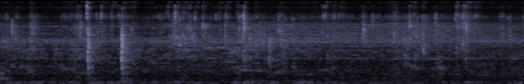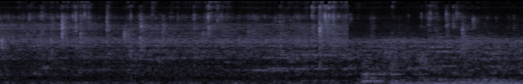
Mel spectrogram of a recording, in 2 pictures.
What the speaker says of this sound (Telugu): నీళ్ళు కూడా కలిపేటప్పుడు మనం చూసుకుంటూ పోసుకోవాలి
